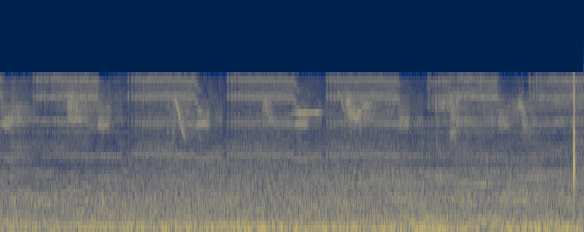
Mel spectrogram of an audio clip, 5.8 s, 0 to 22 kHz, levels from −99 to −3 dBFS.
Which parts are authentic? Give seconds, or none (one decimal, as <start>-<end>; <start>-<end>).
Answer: 1.3-4.0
